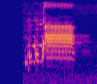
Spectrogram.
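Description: A Red-winged Blackbird gives two or three quick gurgling notes, then a long, harsh, buzzy trill lasting over half a second. No other sounds are heard.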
